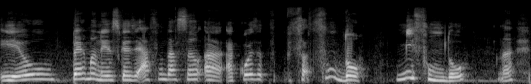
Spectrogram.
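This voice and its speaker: Fairly slow speech with ordinary pitch variation over noticeable background noise. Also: woman, fairly high pitch for a woman. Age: 60s. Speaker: former student. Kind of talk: interview testimony.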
